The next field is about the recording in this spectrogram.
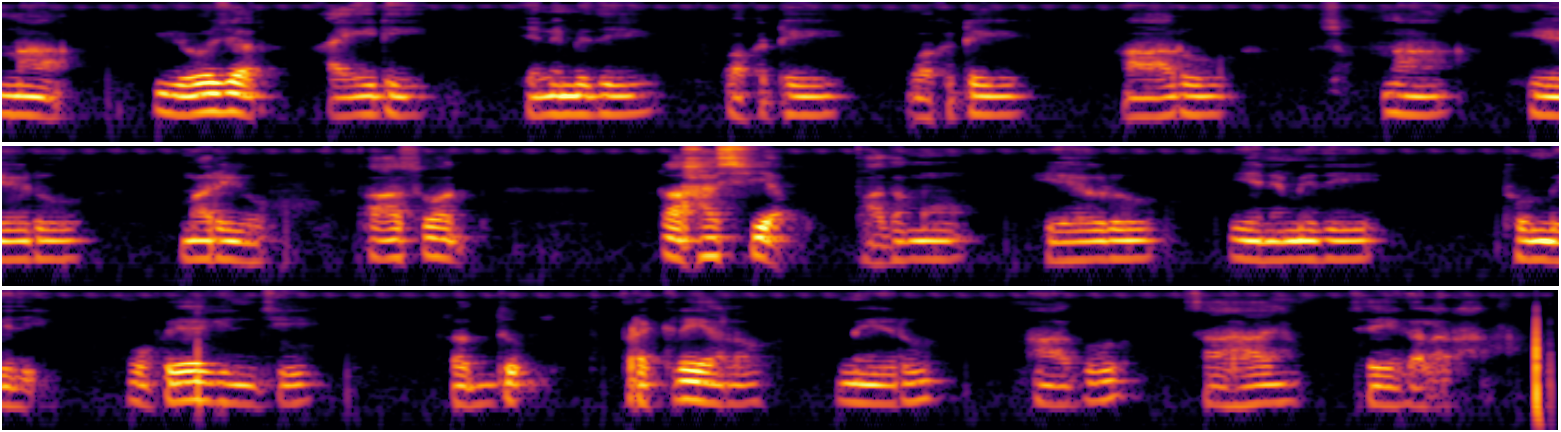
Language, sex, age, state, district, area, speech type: Telugu, male, 45-60, Andhra Pradesh, Krishna, rural, read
